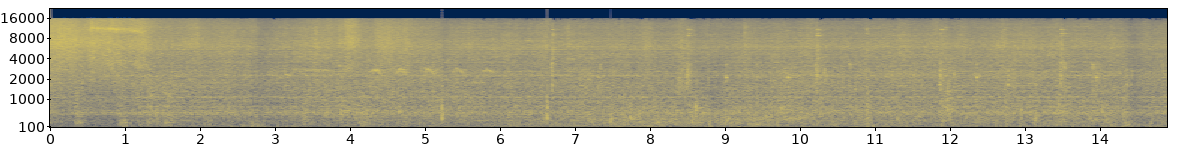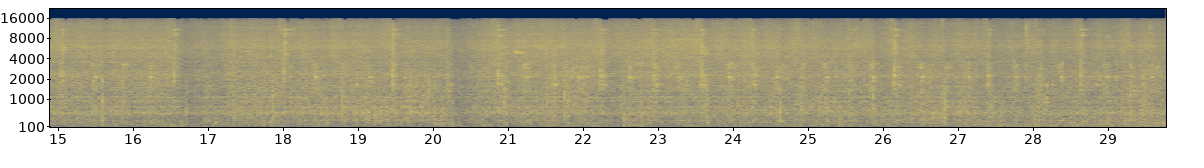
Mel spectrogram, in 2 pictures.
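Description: Steam-hauled train running downhill: a steady rumble and clickety-clack of the wheels over rail joints, with occasional wheel squeal on the curves.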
